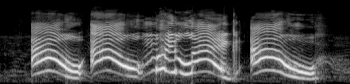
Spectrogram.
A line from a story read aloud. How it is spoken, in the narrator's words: screamed Sarah as the hot coffee burned her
